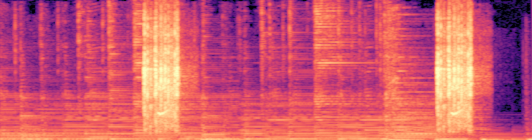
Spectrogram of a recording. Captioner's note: camera clicking; camera clicking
